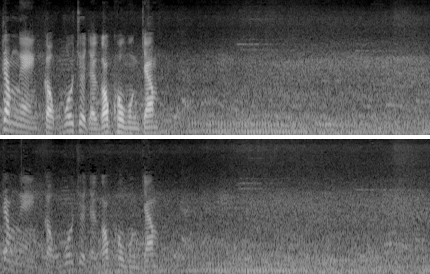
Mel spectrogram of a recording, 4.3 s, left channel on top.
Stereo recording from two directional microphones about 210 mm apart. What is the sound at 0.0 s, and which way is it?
A man's voice, 35° left (ahead or behind).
